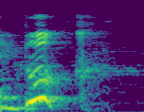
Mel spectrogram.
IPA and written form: bʊk (book)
